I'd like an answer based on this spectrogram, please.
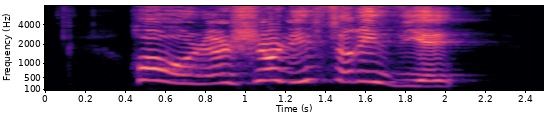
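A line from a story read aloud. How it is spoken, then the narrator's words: Women exclaiming together. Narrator (French): s'écrièrent les femmes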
